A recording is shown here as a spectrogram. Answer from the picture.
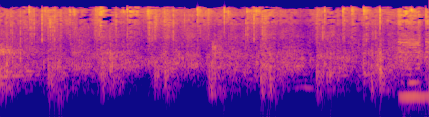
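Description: Footsteps walking across a hardwood floor, irregular knocks two or three a second.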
